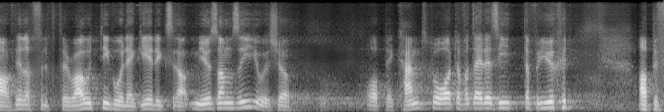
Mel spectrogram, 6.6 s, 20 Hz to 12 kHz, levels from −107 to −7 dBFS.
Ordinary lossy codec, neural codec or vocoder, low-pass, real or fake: none; codec, 24 kHz, 0.5 kbps, DualCodec; 10.8 kHz; fake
